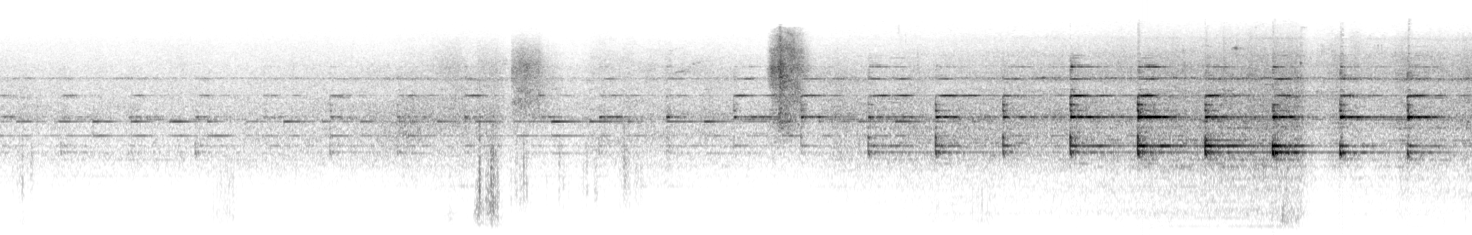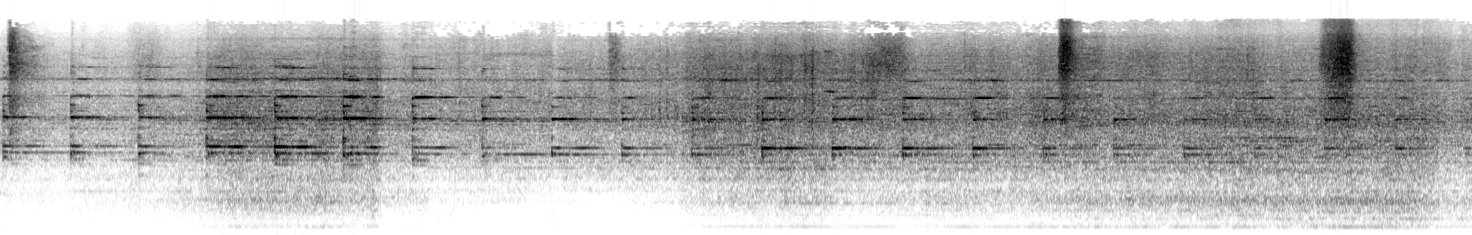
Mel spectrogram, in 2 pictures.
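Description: Freight train's diesel locomotives passing close by, their engine and wheel noise growing louder from about ten seconds in. A grade-crossing warning bell rings steadily throughout, in an even beat.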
